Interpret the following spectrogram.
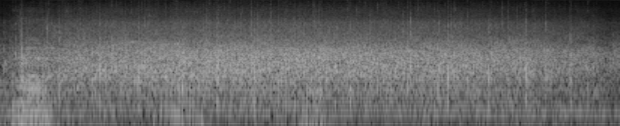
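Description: Large audience applauding, breaking out just after the start and easing off slightly near the end.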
